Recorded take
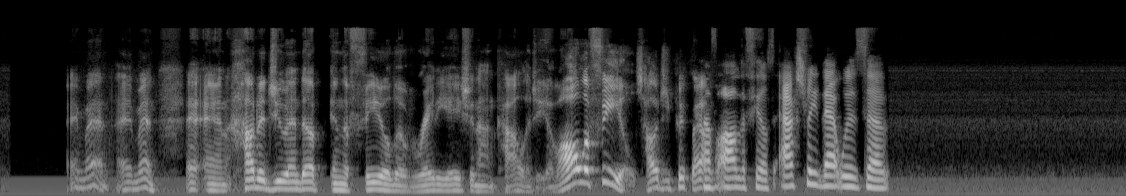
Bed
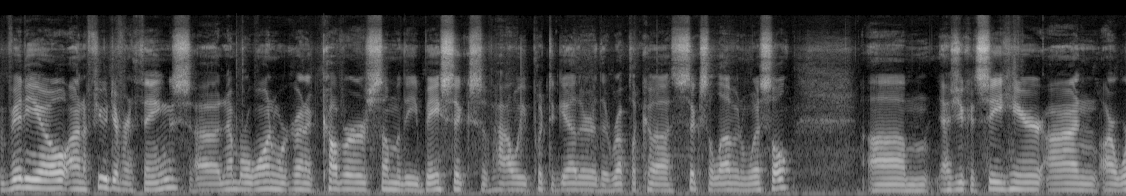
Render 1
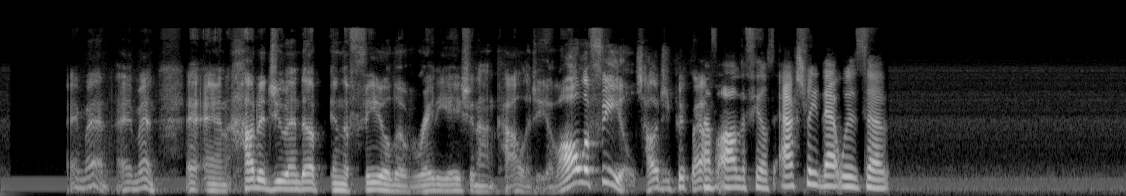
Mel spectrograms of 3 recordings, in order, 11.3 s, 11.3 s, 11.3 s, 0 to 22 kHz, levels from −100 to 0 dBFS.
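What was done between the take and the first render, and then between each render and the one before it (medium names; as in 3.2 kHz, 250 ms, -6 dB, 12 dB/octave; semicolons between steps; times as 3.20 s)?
de-hum 50 Hz, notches 2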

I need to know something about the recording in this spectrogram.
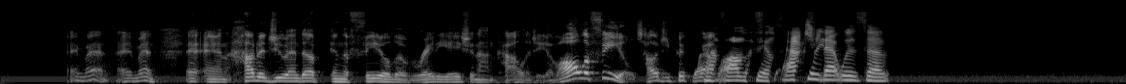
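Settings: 6.87–8.24 s: phase dispersion highs, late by 90 ms, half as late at 930 Hz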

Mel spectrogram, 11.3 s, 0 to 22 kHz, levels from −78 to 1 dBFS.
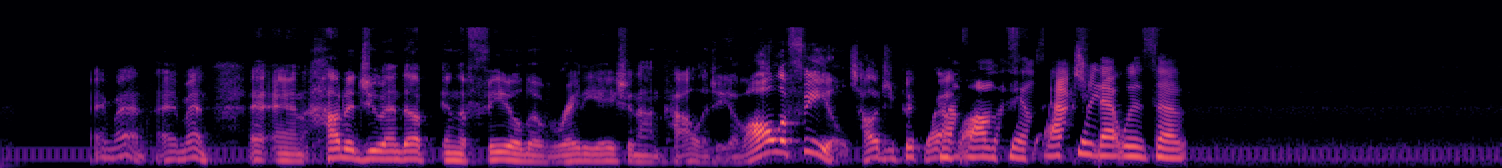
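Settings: trim +2 dB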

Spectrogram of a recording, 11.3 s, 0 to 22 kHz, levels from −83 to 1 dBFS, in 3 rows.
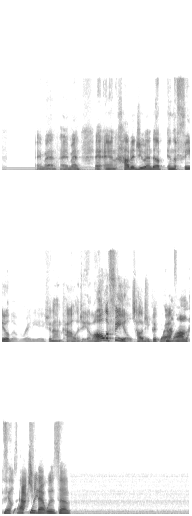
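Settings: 2.39–3.06 s: distance through air 150 m; 3.88–4.73 s: dip -20.5 dB, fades 0.30 s exponential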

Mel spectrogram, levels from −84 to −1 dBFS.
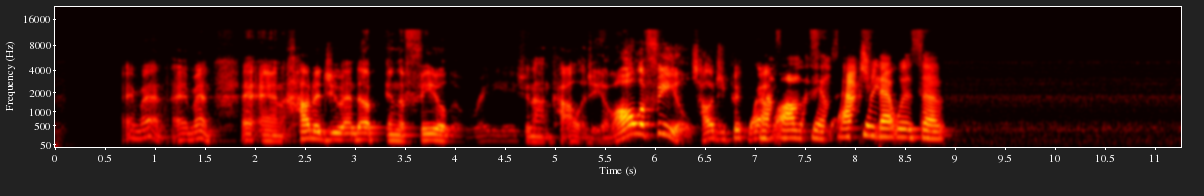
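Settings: peaking EQ 130 Hz -14 dB 2.5 oct; hum notches 50/100/150/200/250/300/350/400/450 Hz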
